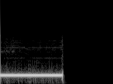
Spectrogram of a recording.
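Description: A telephone busy signal on an unanswered call: one steady mid-pitched tone lasting just over half a second, then cut off abruptly into silence.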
